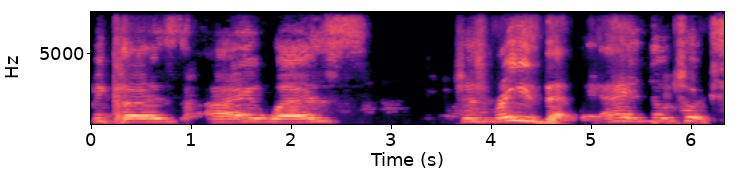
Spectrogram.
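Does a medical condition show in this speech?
Yes: cerebral palsy.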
